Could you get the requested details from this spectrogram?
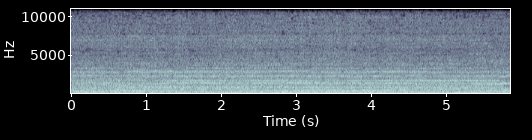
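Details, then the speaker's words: Gardner Denver Electra Screw EBE99K, 24,873 hours, freshly serviced, after auto restart climbing past 59 psi: steady even drone with constant tones, no knocks or rattles; normal running under load. "Good exhaust coming through the cooler here. Very nice airstream. See, the unit is already back up to 59 psi and climbing."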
